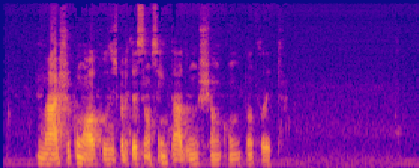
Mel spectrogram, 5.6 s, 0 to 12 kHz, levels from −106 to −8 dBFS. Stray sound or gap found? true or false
false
